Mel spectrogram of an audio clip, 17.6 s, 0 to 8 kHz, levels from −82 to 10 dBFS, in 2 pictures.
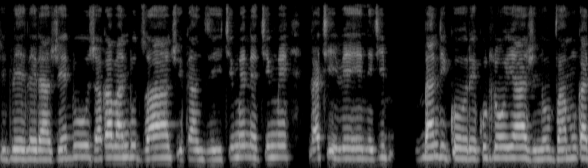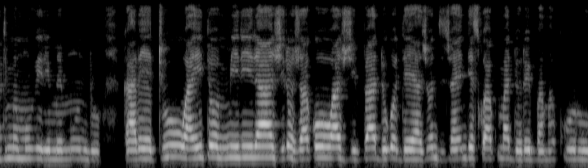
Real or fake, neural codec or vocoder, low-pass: real; none; 7.2 kHz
